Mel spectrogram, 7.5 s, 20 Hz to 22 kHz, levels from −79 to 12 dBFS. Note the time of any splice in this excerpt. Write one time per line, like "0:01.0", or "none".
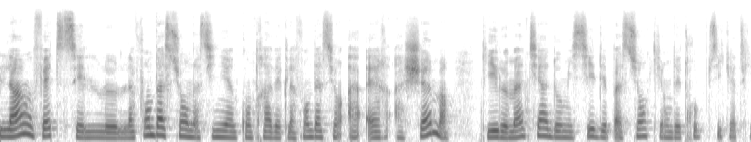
none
